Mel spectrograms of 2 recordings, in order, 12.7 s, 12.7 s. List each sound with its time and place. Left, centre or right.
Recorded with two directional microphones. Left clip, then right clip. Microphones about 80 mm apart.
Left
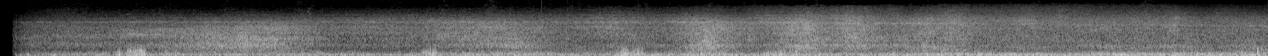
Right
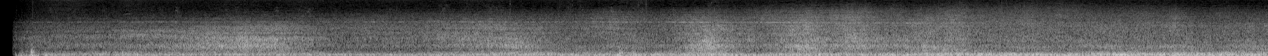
1.9 s vehicle: right
4.6 s vehicle: right
6.8 s vehicle: right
